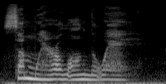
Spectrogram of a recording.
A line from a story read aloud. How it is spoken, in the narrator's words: she breathed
